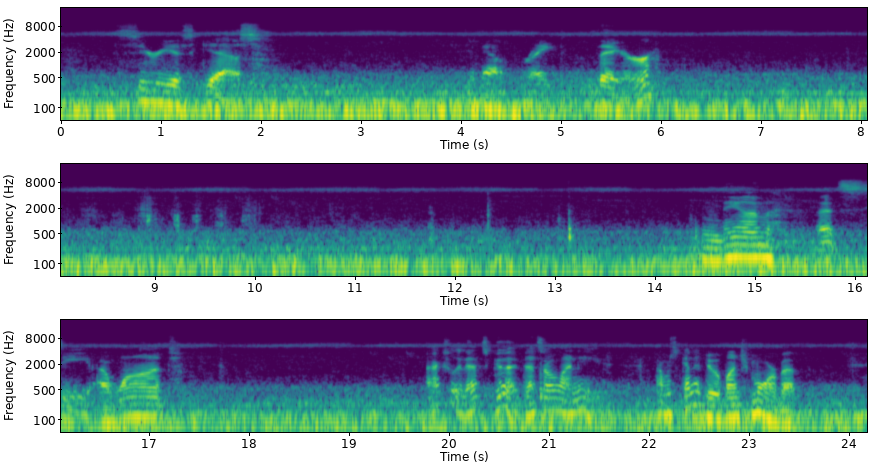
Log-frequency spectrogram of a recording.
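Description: A man talks calmly up close.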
